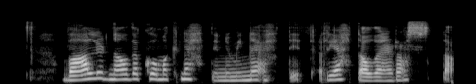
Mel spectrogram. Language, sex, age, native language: Icelandic, female, 30-39, Icelandic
